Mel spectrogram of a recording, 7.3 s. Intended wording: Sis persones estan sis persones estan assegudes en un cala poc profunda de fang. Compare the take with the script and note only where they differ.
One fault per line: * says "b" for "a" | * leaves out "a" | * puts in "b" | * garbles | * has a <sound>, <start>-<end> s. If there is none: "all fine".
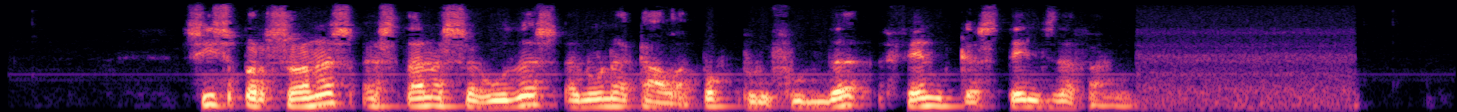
* leaves out "sis persones estan"
* says "una" for "un"
* puts in "fent castells"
